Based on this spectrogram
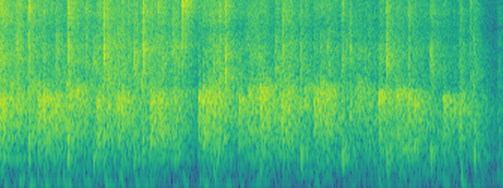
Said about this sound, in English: So if you can give a massive round of applause and a huge thank you to Mr. Marcus Brigstock.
